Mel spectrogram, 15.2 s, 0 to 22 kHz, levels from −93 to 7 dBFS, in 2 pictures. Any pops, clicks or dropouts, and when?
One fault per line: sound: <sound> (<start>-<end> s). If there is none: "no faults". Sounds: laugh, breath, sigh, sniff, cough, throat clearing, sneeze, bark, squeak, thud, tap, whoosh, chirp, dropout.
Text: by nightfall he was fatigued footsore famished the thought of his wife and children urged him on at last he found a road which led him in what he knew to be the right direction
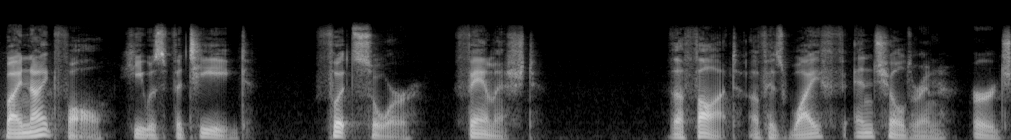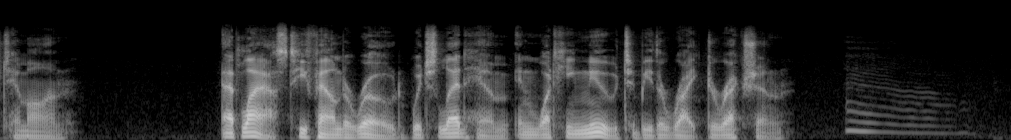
sound: sigh (13.9-14.9 s)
